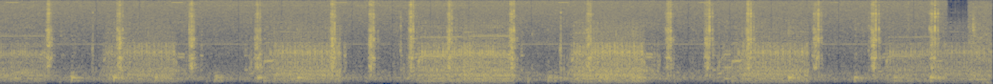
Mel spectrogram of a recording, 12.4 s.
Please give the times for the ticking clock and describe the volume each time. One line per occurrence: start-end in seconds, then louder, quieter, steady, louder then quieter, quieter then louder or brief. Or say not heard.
0.0-12.3 steady.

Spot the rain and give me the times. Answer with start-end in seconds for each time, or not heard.
not heard.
